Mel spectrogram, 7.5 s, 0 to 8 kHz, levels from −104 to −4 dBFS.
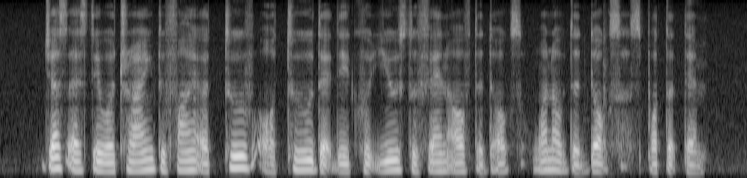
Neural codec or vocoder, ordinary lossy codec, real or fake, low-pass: none; none; real; none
